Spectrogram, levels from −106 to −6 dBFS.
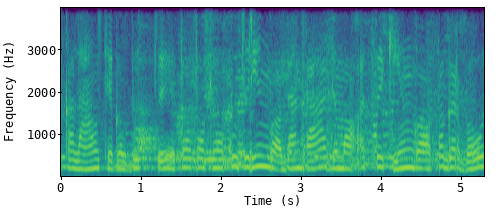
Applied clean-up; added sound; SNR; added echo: none; none; none; none.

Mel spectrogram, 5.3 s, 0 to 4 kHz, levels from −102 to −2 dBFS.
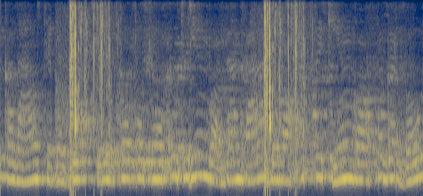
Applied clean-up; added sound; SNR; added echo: none; Splash, splatter; 1 dB; reverberation time 0.5 s.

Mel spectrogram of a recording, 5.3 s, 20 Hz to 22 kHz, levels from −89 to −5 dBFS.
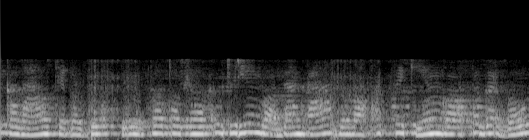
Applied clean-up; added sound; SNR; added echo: neural separator model SepFormer DNS4.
